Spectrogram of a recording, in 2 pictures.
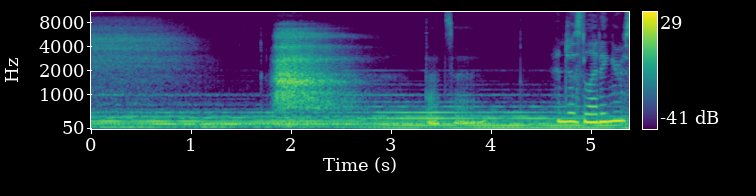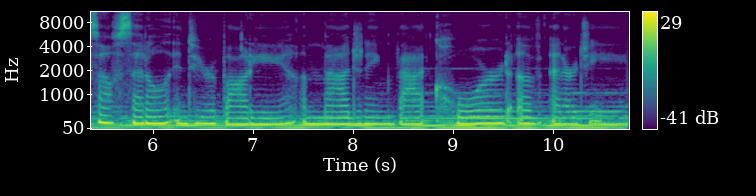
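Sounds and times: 
breath drawn in through the nose and out through the mouth: 0.0s - 3.3s
steady low musical drone: 0.0s - 10.7s
speech: 4.8s - 10.7s.

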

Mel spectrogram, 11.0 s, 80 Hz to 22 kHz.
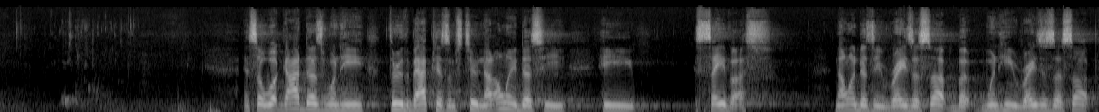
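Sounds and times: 
water pouring into a small jar: 0.6s - 1.3s
speech: 2.4s - 7.8s, 8.4s - 10.9s.

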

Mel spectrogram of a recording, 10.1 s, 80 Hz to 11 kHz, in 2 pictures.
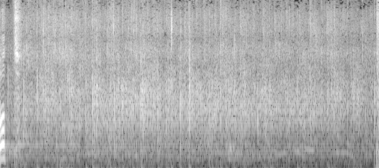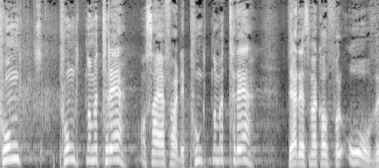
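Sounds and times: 
speech: 0.0s - 0.4s, 5.1s - 10.0s
audience applause: 0.0s - 6.1s.

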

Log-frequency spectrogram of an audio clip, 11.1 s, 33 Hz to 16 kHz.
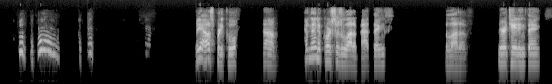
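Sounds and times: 
man imitating owl hoots: 0.3s - 1.9s
speech: 0.4s - 2.0s, 3.9s - 7.9s, 8.9s - 9.4s, 10.0s - 10.8s.

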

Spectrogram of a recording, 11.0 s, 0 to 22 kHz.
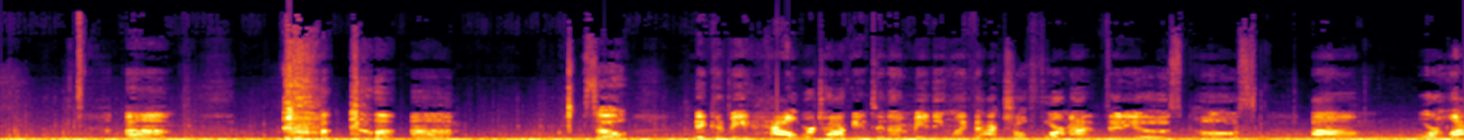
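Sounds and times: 
low rumbling background: 0.0s - 10.9s
person coughing: 2.1s - 3.0s
rough throat clearing: 2.2s - 2.9s
speech: 5.2s - 10.9s.

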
